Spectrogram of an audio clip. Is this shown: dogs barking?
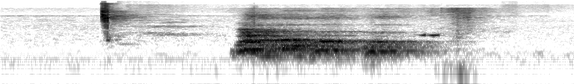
yes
